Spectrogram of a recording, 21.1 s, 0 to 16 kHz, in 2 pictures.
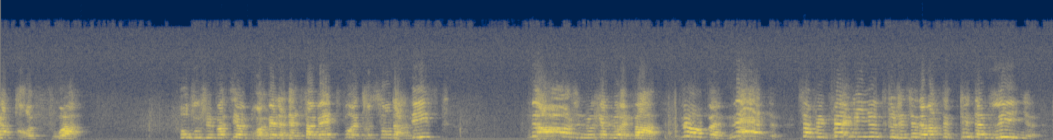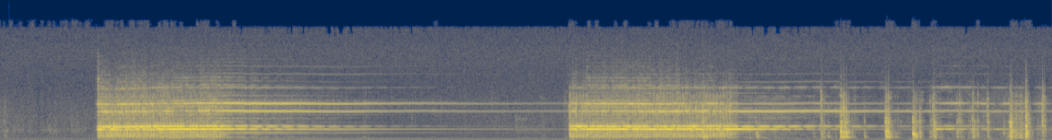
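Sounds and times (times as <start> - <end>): telephone bell ringing: 11.5 - 21.0.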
